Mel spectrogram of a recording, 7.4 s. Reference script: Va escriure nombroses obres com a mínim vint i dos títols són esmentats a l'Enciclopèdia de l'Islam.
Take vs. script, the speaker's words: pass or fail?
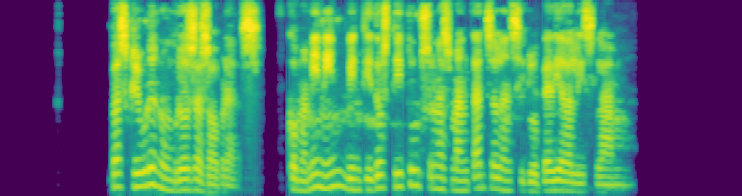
pass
